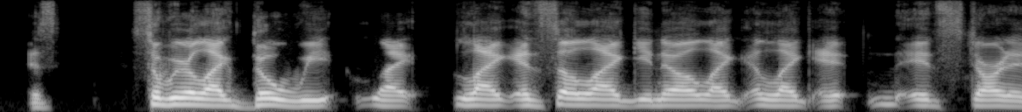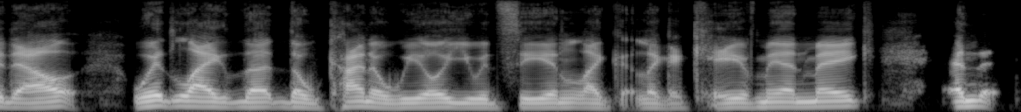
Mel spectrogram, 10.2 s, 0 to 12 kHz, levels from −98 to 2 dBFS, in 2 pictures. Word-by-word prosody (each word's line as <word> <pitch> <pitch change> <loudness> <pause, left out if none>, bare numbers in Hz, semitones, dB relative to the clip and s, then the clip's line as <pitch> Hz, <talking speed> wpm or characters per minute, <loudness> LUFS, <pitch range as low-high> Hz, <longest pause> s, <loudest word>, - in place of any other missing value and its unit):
It's - - -8 0.4
so, 165 - +5
we 155 - +8
were 160 - +10
like, 135 -6 +6
the 150 +10 +6
we 125 -1 +2 0.2
like 125 -1 0 0.2
like, 145 -3 +3
and 135 -3 +1
so, 145 - +4
like, 135 -3 +3
you 135 - 0
know, 135 -1 +3
like 125 0 -1
like, 130 -3 -1
it 130 +6 -3
it 135 -5 -6
started 125 -4 0
out 105 +4 -1 0.3
with, 120 +3 -1
like, 110 -4 -1
the 105 0 -2
the 105 -2 -5
kind 115 +5 -4
of 100 - -3
wheel 100 +2 -4
you 95 -1 -6
would 95 -2 -7
see 95 +1 -6
in, 100 - -5
like 95 -4 -8
like, 95 -2 -9
a 90 - -8
caveman 105 +4 -5
make, 120 +1 -3 0.4
and 115 +2 0
the - - -6
120 Hz, 225 wpm, -23 LUFS, 100-135 Hz, 0.4 s, were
